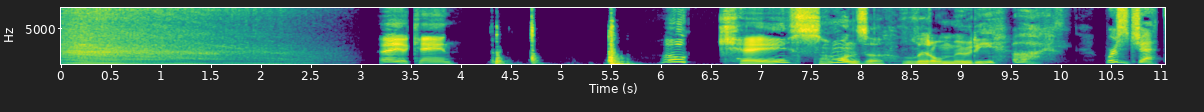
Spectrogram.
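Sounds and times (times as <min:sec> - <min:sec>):
car engine accelerating as the driver hits the gas: 0:00.0 - 0:03.0
speech: 0:03.2 - 0:04.4, 0:06.0 - 0:11.0.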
